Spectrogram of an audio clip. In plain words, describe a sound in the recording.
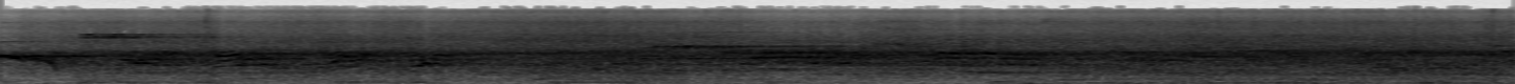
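Water rushes and splashes steadily down a slide in a large echoing hall.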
